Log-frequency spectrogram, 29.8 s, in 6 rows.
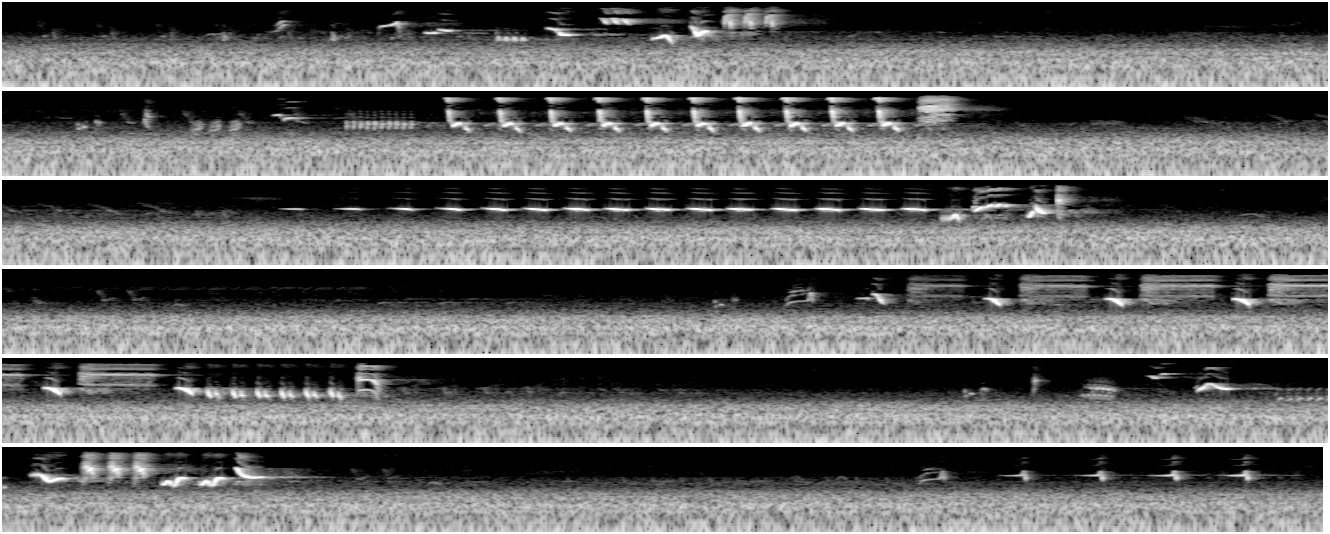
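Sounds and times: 
common nightingale singing: 0:00.2 - 0:03.6, 0:04.5 - 0:08.8, 0:09.4 - 0:14.2, 0:17.6 - 0:22.5, 0:23.5 - 0:29.8.

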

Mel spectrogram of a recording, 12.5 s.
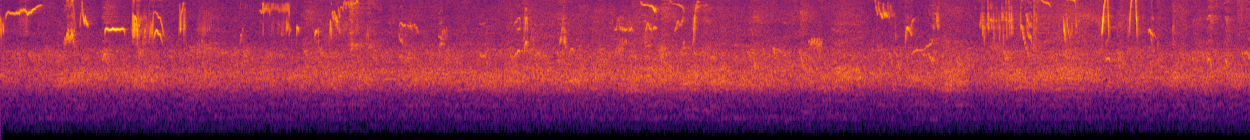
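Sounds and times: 
common blackbird chinking calls: 0:00.0 - 0:12.4.

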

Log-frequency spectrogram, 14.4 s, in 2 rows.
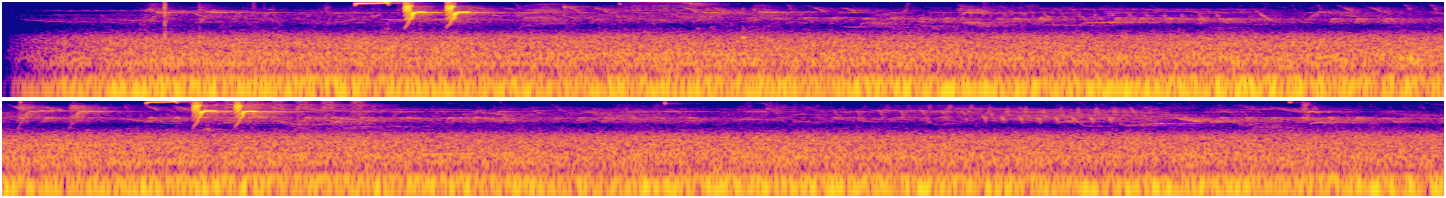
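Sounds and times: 
low background rumble: 0:00.1 - 0:14.4
great tit call: 0:01.8 - 0:02.4, 0:07.9 - 0:08.9.

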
